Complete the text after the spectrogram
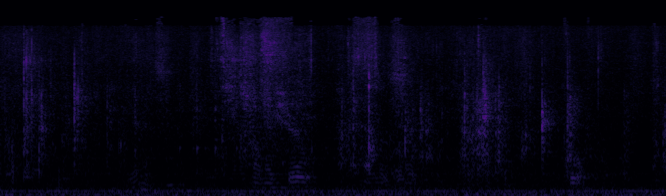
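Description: Sheets of paper rustle.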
